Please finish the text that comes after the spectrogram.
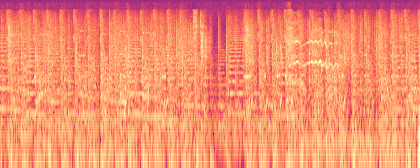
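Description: Horse neighing in the video game Vampire Survivors, a whinny rising over a dense, loud mix of game music, clip-clop hooves and crashing impacts, with no talk.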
